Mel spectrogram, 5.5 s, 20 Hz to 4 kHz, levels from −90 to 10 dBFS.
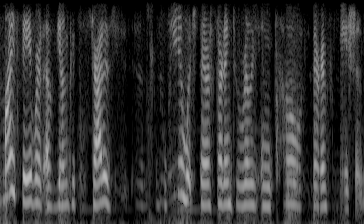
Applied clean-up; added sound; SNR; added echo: neural separator model SepFormer WHAM!.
